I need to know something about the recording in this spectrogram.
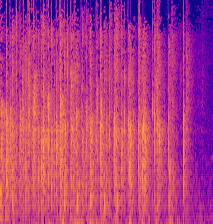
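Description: A crowd applauds with dense, overlapping hand claps that stay loud and steady before thinning out toward the end, with a few sharper individual claps standing out.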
